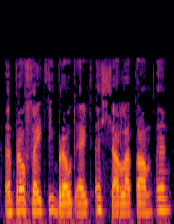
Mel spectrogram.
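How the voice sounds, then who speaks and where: A man's voice: fairly high pitch, steady tone, slow, no room sound, pitched above the performer's own voice. A man voicing a surly, scornful young police detective in an audiobook, snappish and incredulous. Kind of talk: audiobook character dialogue.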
